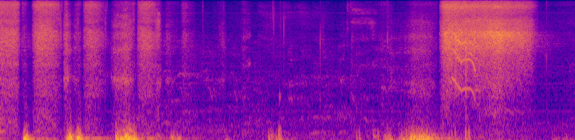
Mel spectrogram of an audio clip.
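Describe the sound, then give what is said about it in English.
A voice imitates someone who only inhales and never exhales, with a string of short, rough gasping breaths, then one long, sustained hissing inhale lasting about a second, airy and fairly loud. “Nobody lives on just inhaling.”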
